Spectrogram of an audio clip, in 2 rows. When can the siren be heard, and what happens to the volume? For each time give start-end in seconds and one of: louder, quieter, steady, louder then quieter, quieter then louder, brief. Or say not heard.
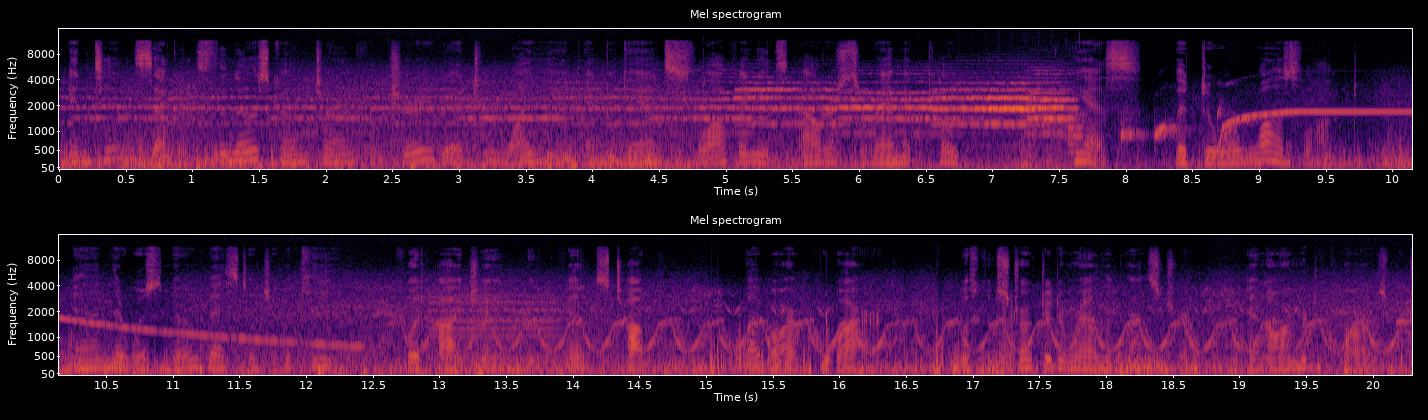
0.0-20.2 louder then quieter.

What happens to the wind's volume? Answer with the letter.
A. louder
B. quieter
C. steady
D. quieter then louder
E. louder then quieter
D.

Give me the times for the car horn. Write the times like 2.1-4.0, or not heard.
4.2-4.8, 12.9-14.0.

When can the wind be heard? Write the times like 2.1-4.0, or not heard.
0.0-20.2.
